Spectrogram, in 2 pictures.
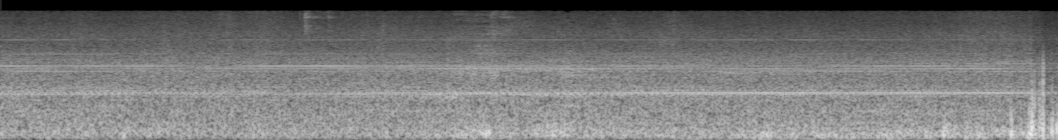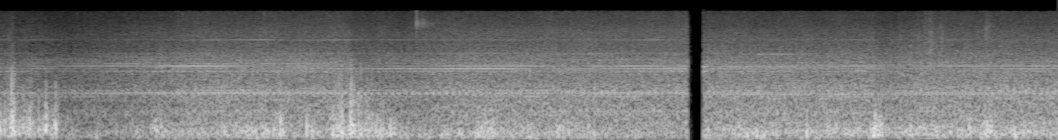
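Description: Steady city din heard from high above: a constant rumble of distant traffic with a thin steady high tone, swelling louder about five seconds in and again about seven seconds in. The sound drops out for an instant just before the end.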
